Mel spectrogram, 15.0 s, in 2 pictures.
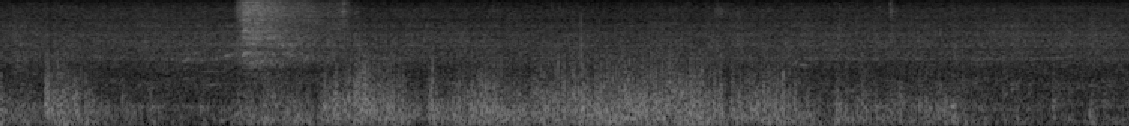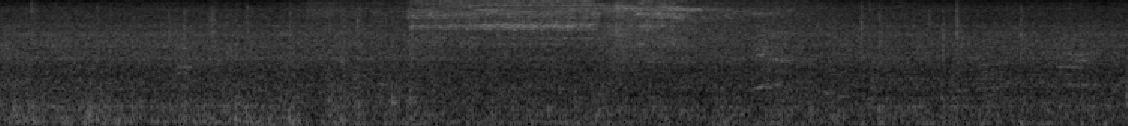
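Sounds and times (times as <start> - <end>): train wheels rumbling on rails: 0.0 - 15.0
high-pitched wheel squeal: 10.2 - 12.6.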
